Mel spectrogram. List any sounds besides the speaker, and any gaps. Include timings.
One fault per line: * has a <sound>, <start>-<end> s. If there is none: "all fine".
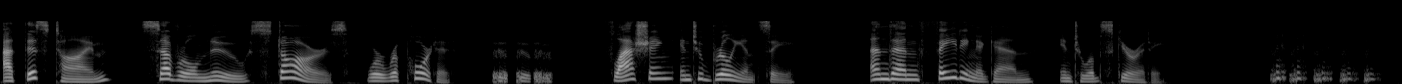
* has a laugh, 4.9-5.5 s
* has a laugh, 12.7-13.8 s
